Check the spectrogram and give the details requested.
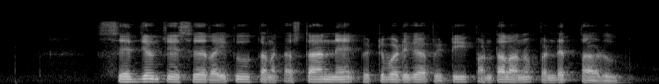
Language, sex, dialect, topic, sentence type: Telugu, female, Central/Coastal, banking, statement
